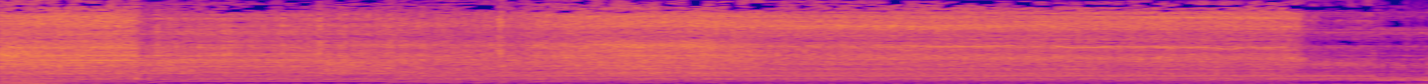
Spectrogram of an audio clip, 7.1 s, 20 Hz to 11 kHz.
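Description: Small electric motors of a Huina 1593 RC excavator whining steadily as it works its tracks and arm, the pitch dipping briefly a few times about two to three seconds in as the motors are loaded.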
